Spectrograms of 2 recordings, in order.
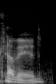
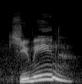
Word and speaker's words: cumin: literally looks like coming c-u-m-e-n-e how's that not coming one second let's let's go to the Internet coming pronunciation cumin cumin oh you're right I I was actually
